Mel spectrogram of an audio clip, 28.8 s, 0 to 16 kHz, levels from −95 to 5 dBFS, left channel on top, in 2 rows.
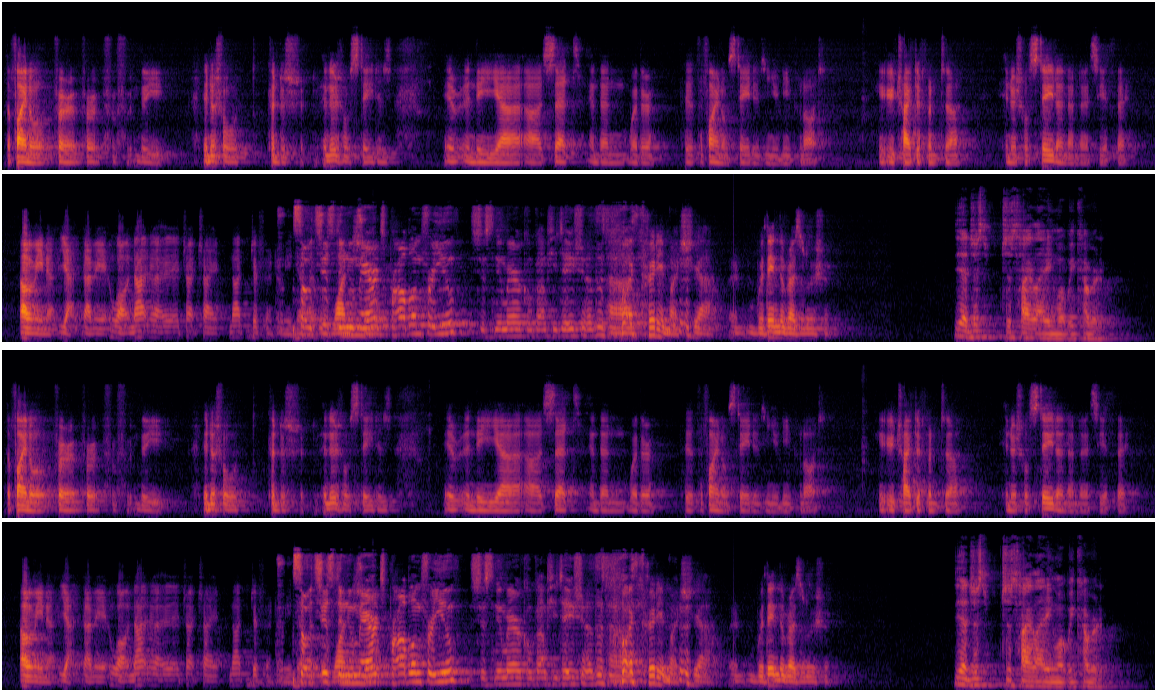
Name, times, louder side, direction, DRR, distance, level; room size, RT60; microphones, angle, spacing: voice 1, 0.1-2.0 2.4-3.0 3.3-5.2 5.5-8.2 8.5-10.3 11.0-12.0 12.5-14.1 14.6-19.1 21.9-24.8, left 2 dB, 15° left, 11 dB, 0.8 m, -37 dB
voice 2, 17.8-22.4 22.9-23.0, right 3 dB, 70° right, 4 dB, 2.2 m, -35 dB
voice 3, 26.3-28.2, right 1 dB, 40° right, 6 dB, 1.8 m, -36 dB
25.0 x 20.5 x 8.7 m, 0.88 s
head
